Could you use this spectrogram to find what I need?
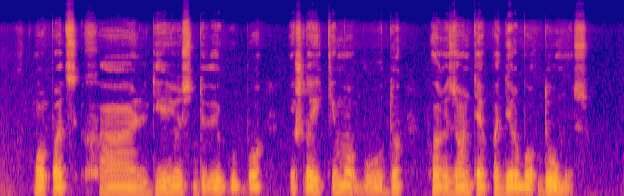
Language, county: Lithuanian, Kaunas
